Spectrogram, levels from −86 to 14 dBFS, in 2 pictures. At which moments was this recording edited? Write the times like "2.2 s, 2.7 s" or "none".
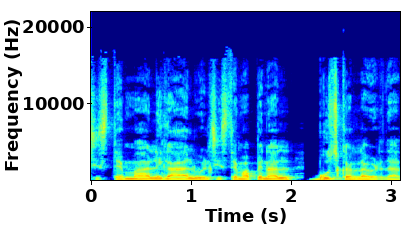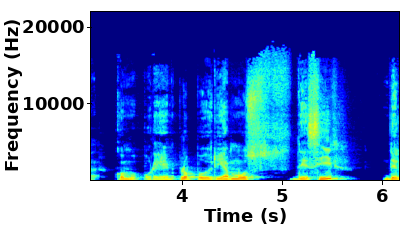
2.1 s, 3.2 s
